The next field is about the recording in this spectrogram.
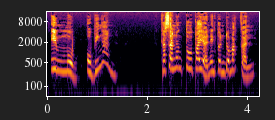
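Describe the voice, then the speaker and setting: A woman playing a sour, meddlesome village auntie, sharp-tongued and scornful, in a comedy radio drama. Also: sits high, expressive, unhurried, no echo, studio quality. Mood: indignant scolding.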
